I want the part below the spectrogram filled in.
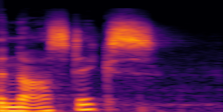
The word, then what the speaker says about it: Gnostic: Okay, Gnostic is spelled with a G, but it's silent. And then when you put the A before it, the G becomes a hard sound. So you've got Gnosticism and agnosticism.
